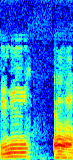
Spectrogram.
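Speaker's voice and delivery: word segmented into separate sounds. Teacher showing how to chop a spelling word into its sounds, sounding it out. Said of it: "Now stretch it out or chop it up".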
